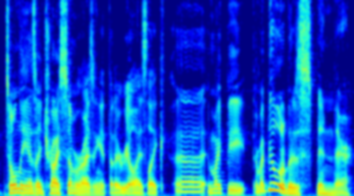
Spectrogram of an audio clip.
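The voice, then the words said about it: Strained, fading voice. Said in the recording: “I feel like I'm losing my voice.”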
